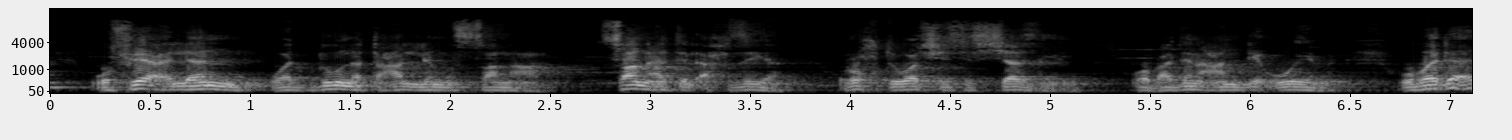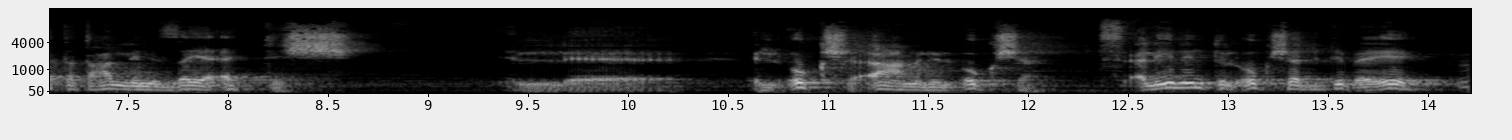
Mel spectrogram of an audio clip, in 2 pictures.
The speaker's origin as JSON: {"language": "Arabic", "town": "Damietta", "region": "Damietta Governorate", "country": "Egypt", "tie": "born there", "said": "انا ولدت في دمياط في 22/12 سنه 1908."}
